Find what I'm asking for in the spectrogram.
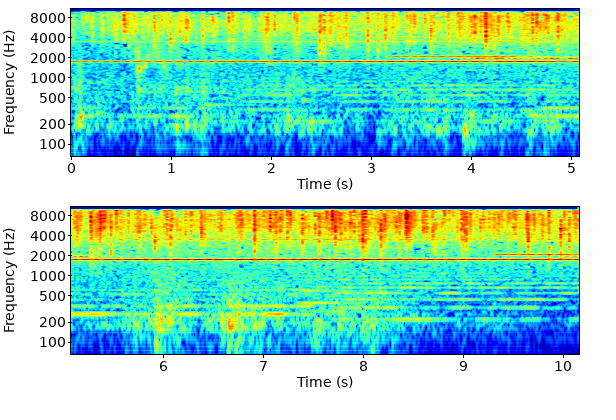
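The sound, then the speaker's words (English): Rain falls steadily with thunder in a sound effect, a constant hiss of drops on surfaces under deep rolling rumbles that swell through the middle and latter part. A thin, steady high tone runs throughout. “when you put the music on, do the rain this time again. I like the rain.”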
